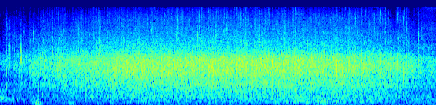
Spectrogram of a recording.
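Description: Sustained audience applause welcoming a speaker before a talk, a dense wash of many hands clapping that swells in the first second and holds steady at a fairly loud level for several seconds before easing slightly, with no talking.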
